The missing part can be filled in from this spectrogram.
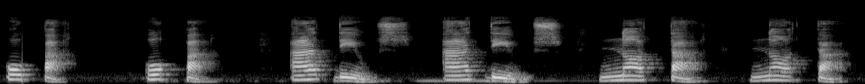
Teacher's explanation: Se a gente falar lentamente as palavras opa, opa, adeus, adeus, nota, nota a gente vai reparar que no P do opa, no D do adeus e no T do nota há uma interrupção breve do som · Term: consoantes oclusivas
